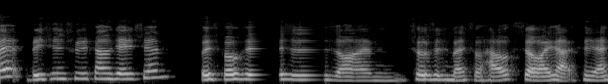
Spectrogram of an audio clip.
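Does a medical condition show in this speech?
Yes: tongue cancer; stage four tongue carcinoma.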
